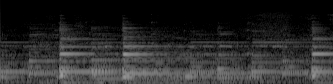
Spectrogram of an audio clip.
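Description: Banjo picked without singing, a run of plucked notes that ring on after each attack.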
